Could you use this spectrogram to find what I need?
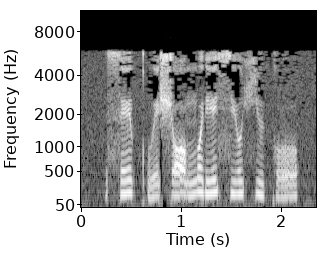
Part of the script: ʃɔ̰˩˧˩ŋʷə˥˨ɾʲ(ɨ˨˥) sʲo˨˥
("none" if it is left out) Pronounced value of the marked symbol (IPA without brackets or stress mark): e˨˥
